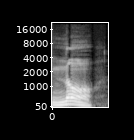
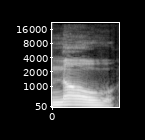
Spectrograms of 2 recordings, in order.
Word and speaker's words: no: In Spanish, just eliminate that U sound at the end. Just say no, as opposed to no. So just say no. So when an English speaker says the word no, when we're on the O part of the word, we tend to close our lips like no. But you're saying to sort of leave your lips open like no. Exactly. On one dry sound, no.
